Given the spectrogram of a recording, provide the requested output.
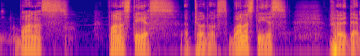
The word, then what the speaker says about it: todos: Wonder if the S is silent. No, the S isn't silent.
